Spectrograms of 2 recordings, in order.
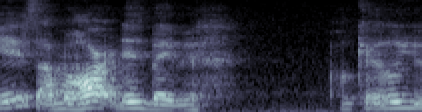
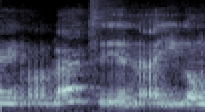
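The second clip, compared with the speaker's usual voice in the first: whispered aside; 10 semitones higher, 8 dB quieter, much faster than usual. Real, not acted. Aside while swiping on Tinder.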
